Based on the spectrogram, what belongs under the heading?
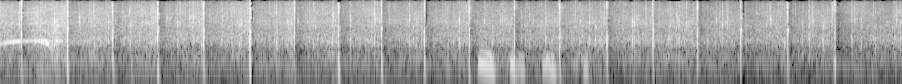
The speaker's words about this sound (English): So one more time, we're going to do it again. We already did it twice. Clap for these moms in here, would you please? That's right.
